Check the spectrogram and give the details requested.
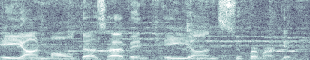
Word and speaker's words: AEON: I'm inside the AEON, pronounced Aeon Mall.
